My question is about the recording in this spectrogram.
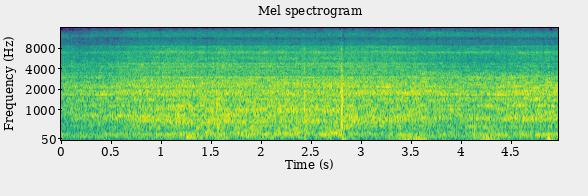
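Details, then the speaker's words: Forged Mazda KLDE V6 race engine, leak-down test on cylinder 1 (60 psi compression): steady hiss of air escaping past the exhaust valves, slightly past intake, none from catch can; head-related, suspected melted piston elsewhere. "On cylinder 1, the exhaust valves are leaking big time and a little bit from the intake."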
